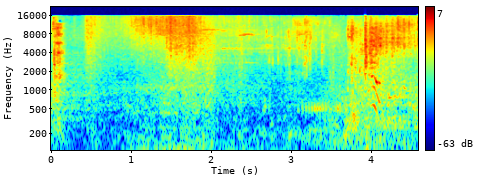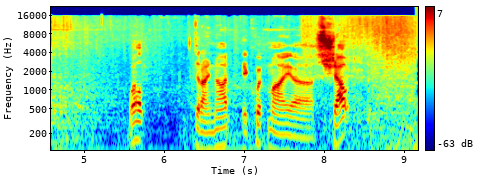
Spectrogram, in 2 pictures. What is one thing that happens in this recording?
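A creature roars and growls.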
